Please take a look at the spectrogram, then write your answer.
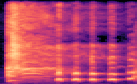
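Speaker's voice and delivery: high, loud burst of laughter; loud cackling laugh; real laugh. Real, not acted. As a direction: crack up at your own story. Laughs at her own story.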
